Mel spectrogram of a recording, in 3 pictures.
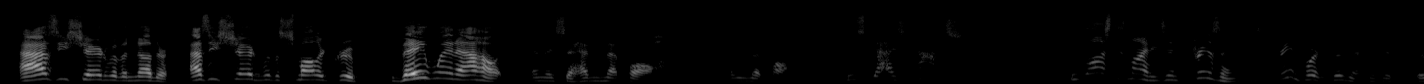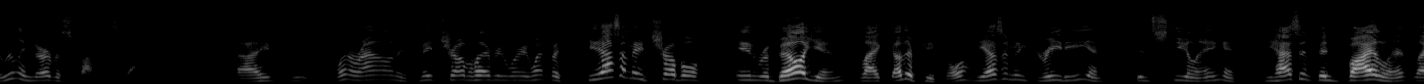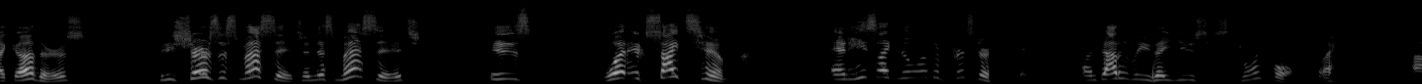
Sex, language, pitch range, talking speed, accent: male, English, 165-235 Hz, 155 wpm, American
